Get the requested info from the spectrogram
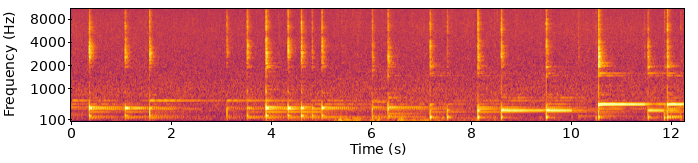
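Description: Veritas Sound Sculpture stainless-steel handpan in F#3 Pygmy, 18 notes, played softly and slowly by hand. Single fingertip strikes come at an uneven pace, each note left ringing, with a louder note near the end.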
